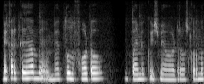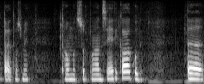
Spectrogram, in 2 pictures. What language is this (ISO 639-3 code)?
kas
